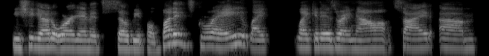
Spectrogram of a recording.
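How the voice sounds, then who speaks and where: This woman has an American accent and a medium pitch. She talks at a moderate pace with fairly even intonation. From Utah. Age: 30s. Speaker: podcast co-host. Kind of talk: casual chat. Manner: talkative.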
